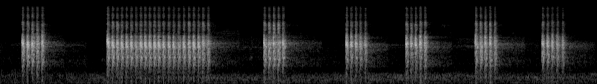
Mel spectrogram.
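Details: Red-headed woodpecker of North America, Canada included, giving rough nasal calls: a short burst, a drawn-out grating note near one second, then five brief harsh calls spaced roughly every half to one second.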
